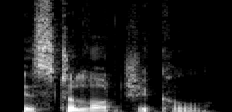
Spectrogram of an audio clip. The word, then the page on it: histological: British English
